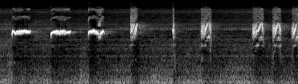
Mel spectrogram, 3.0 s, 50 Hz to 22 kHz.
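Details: [1, 'Brown-throated sunbird singing in a vigorous ngriwik, ngerol and nembak style, used to raise breeding arousal in an untrained bird. Three sustained high whistled notes, then short sharp chirps at an irregular pace.']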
